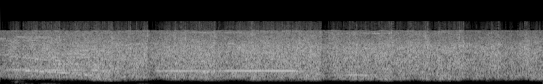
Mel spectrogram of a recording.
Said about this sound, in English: You're clapping for yourselves.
